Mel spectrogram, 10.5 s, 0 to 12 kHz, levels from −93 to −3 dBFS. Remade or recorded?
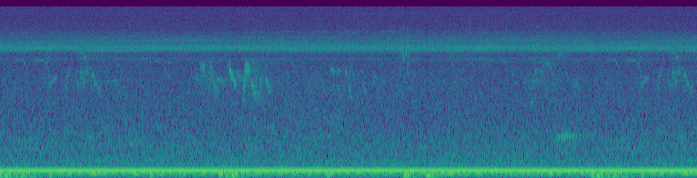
recorded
